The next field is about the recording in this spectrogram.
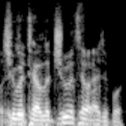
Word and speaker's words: Ejiofor: I think it's Chiwetel Ejiofor.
